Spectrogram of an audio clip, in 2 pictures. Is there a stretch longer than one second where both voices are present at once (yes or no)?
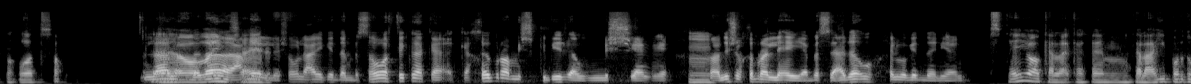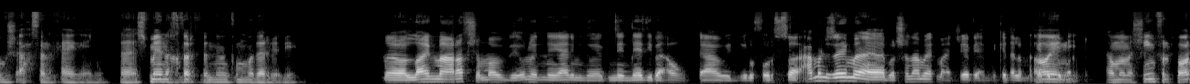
yes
